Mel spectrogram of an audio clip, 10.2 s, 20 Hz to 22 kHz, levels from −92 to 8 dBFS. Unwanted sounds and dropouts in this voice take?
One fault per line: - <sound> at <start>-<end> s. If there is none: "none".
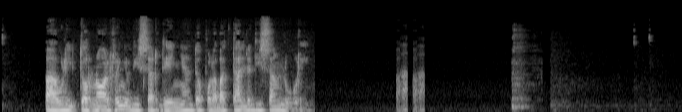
- laugh at 5.9-6.4 s
- cough at 7.7-8.2 s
